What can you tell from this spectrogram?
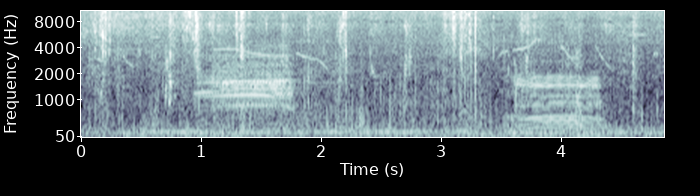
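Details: Two short, rich moos, about two and a half seconds apart, come from cattle grazing across a rice field. High bird twitters and a continuous low droning rumble fill the background.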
